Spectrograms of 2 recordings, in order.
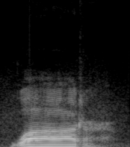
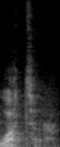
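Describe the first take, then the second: First: The middle t is a quick flap. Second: The middle t is a clear t. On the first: "estoy sonando la R flap, T, sonando como R" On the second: "Normalmente sería water"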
